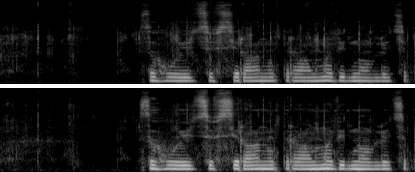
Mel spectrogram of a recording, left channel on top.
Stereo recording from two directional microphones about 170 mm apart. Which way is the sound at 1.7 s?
25° right (ahead or behind).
